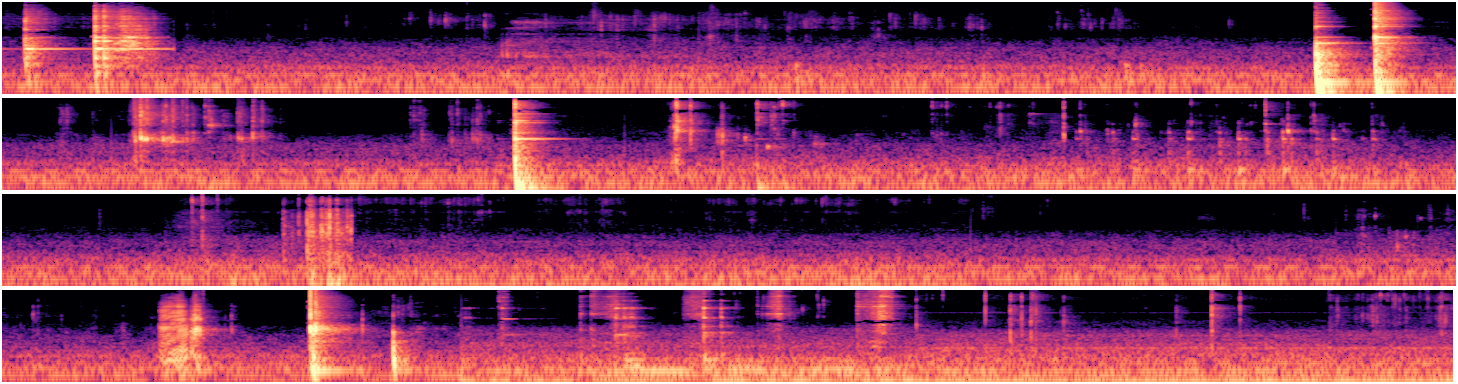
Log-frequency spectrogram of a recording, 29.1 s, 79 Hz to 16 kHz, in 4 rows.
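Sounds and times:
glass bowls clinking on worktop: 0.0s - 0.9s.

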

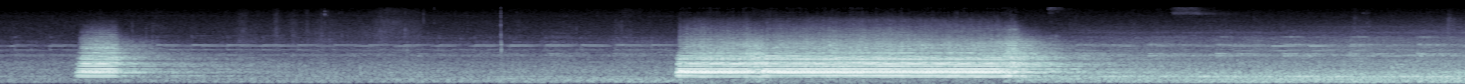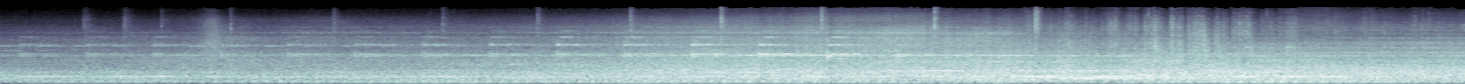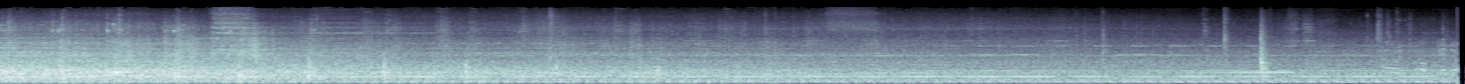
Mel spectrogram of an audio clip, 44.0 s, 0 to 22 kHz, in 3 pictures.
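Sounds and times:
train passing with wheel clatter: 0.0s - 43.9s
locomotive horn blast: 0.8s - 2.2s, 6.8s - 11.0s.

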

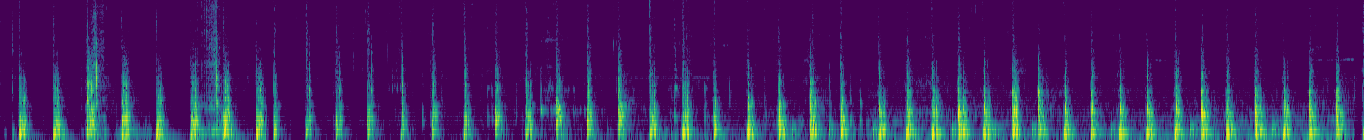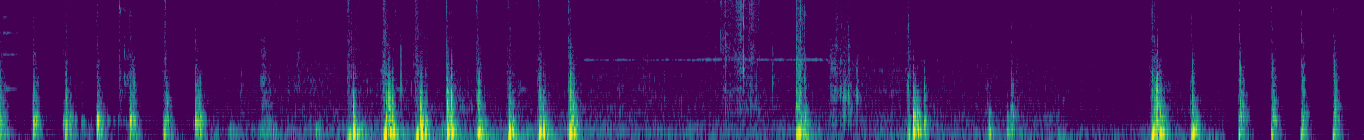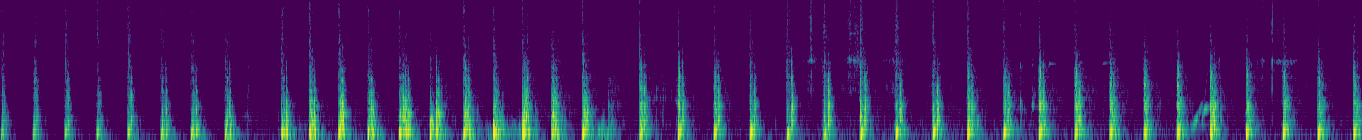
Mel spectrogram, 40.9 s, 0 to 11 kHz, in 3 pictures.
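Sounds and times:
cleaver chopping on wooden board: 0.1s - 15.8s.

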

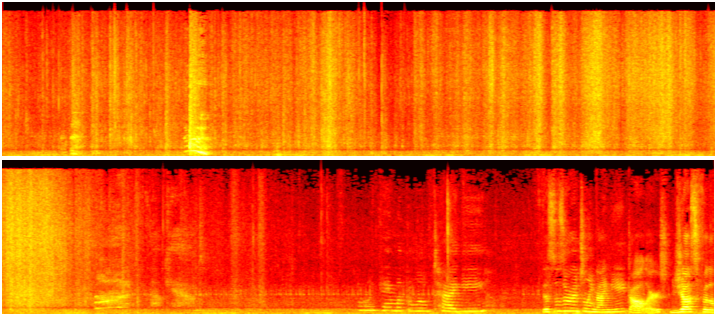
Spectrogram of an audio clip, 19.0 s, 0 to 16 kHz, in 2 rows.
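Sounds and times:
plastic bag and tissue paper crinkling: 0.0s - 11.9s.

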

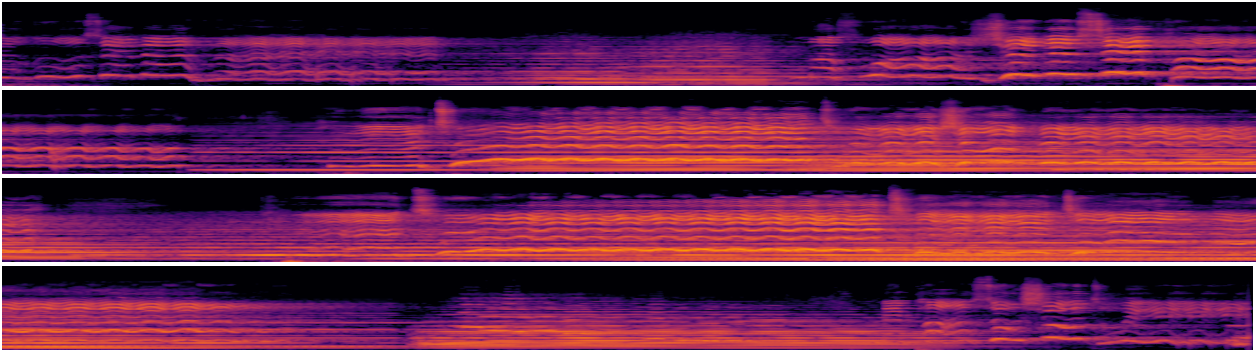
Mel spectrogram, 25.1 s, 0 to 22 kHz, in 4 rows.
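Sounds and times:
orchestral accompaniment: 2.6s - 3.9s, 7.3s - 23.6s
operatic singing: 7.3s - 25.0s.

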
